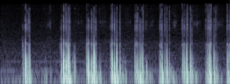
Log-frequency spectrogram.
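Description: Long gold-polished nails tap and scratch the textured peel of a whole, solid, raw fresh lemon held in the hand. About ten short, dry, scratchy bursts come at a loose, uneven pace, each carrying a soft low thump along with a crisp scraping rasp.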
